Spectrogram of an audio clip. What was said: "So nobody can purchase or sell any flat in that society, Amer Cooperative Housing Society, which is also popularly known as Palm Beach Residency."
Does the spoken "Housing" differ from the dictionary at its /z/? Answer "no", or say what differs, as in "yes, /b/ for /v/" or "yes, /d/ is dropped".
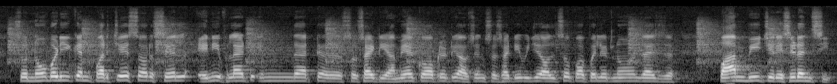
yes, /s/ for /z/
